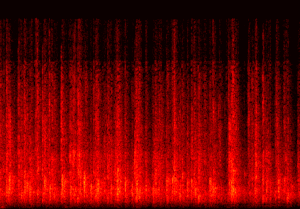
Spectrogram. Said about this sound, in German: Applaus.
